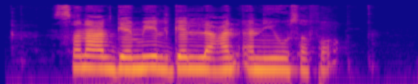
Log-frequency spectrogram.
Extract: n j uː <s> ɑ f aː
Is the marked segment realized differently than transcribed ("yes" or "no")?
no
